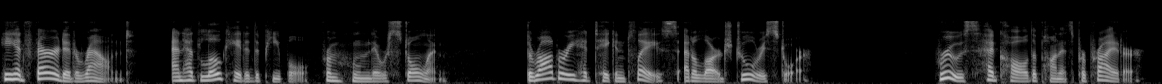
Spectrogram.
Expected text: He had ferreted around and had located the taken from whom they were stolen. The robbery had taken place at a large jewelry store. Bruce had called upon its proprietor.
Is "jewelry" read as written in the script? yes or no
yes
